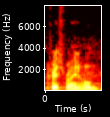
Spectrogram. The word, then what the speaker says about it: Chris Reinhold: That's how you say my name in Spanish. It's just Chris Reinhold normally.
